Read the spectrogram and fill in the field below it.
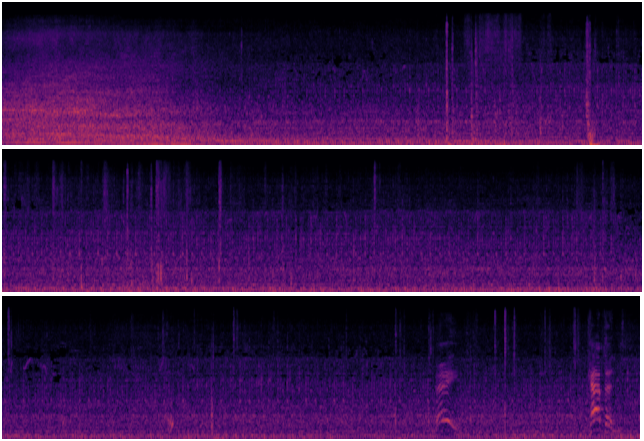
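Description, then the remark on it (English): A car engine idles with a steady low rumble after the car is pulled over to a stop, joined by a few faint clicks and soft thumps. “Would you please pull over the car?”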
